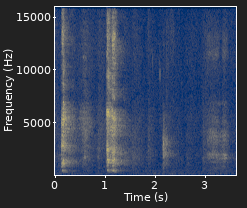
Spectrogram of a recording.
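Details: Child pretending to cough to get a cough drop gives three short, forced coughs, two strong and one softer, in a quiet room: voluntary cough.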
